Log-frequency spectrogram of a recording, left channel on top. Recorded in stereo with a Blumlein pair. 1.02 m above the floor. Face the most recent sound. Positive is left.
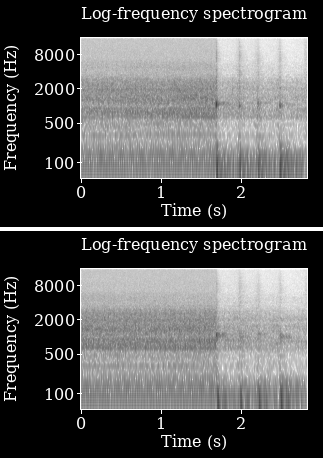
turn(degrees=60)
